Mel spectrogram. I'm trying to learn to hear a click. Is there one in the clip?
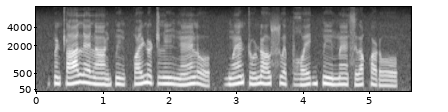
no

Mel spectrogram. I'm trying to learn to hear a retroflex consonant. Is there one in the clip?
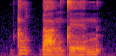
yes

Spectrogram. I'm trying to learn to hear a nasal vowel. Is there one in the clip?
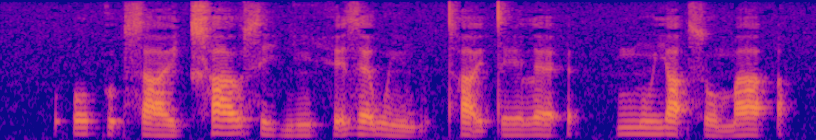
yes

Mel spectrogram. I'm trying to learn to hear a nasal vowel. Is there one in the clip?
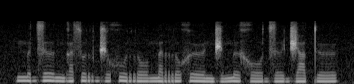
no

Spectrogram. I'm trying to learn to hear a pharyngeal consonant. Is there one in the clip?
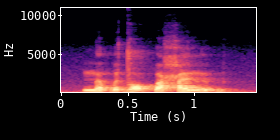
yes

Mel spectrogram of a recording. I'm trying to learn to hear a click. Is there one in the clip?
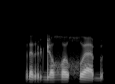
no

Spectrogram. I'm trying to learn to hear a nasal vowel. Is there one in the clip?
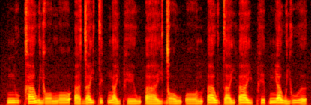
no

